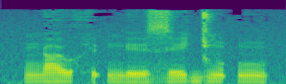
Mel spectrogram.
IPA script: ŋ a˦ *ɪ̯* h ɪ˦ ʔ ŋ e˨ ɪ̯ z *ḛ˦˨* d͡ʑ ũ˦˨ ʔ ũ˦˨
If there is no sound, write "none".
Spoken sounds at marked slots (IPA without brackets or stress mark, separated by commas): ʊ̯, e˦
